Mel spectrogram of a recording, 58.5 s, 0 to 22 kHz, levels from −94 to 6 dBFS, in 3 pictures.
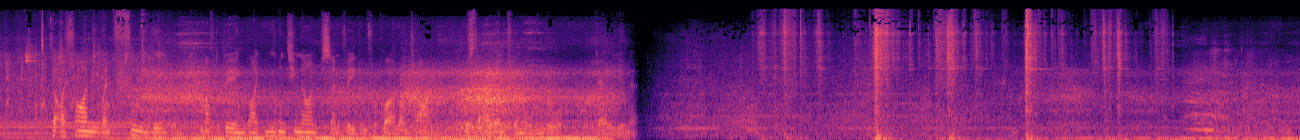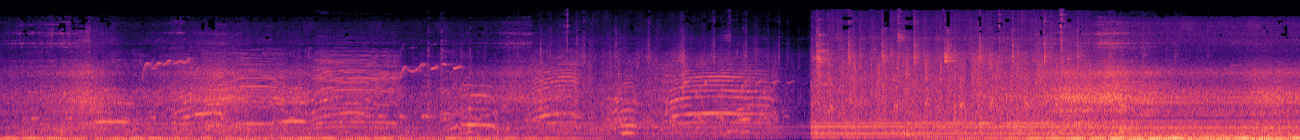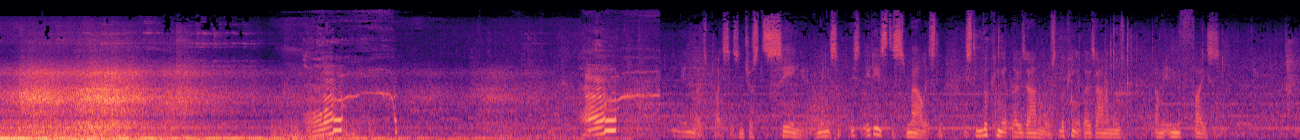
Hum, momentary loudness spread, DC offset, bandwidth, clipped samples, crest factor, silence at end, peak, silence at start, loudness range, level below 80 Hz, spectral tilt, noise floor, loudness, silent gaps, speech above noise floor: none; 18 LU; under 0.1%; 17 kHz; under 0.1%; 20 dB; 0 s; 0 dBFS; 0 s; 11 LU; -24 dBFS; -4.5 dB/octave; -50 dBFS; -21 LUFS; none; 29 dB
